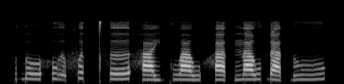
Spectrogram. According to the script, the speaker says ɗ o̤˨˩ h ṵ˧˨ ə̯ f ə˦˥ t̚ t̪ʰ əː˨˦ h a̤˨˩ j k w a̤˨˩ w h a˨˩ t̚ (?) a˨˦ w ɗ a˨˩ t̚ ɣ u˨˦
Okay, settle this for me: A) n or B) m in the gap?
A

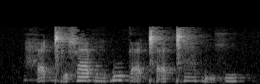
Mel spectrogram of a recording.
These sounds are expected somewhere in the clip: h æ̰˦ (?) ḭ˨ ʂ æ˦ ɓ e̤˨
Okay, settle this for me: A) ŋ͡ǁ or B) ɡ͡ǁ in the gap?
B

